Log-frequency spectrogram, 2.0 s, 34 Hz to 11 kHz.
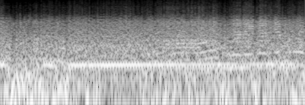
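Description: Keeway Cafe Racer 152 motorcycle's single-cylinder engine running at a steady cruise, a constant hum under loud rushing noise from the ride.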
